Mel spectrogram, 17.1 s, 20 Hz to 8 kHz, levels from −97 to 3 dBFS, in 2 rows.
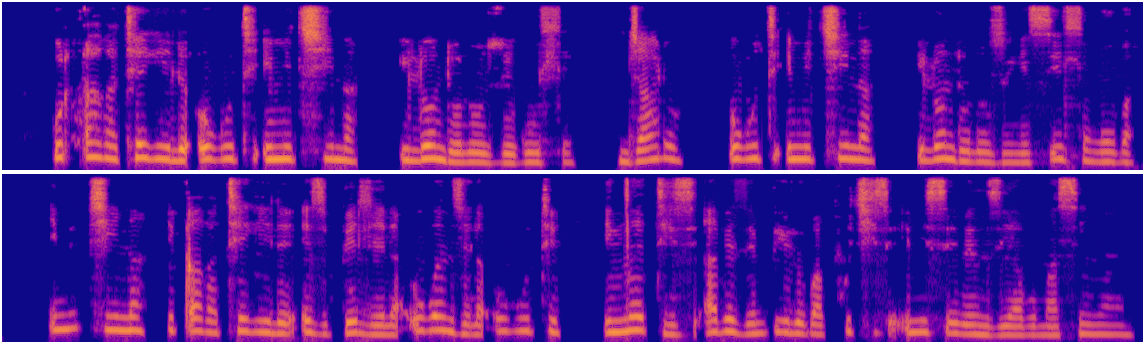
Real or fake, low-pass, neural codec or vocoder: real; 7.2 kHz; none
